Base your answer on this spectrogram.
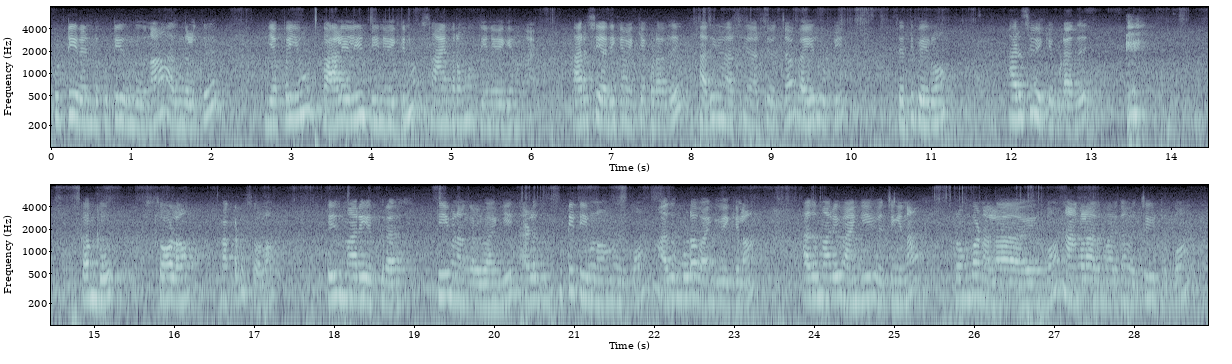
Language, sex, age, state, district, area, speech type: Tamil, female, 45-60, Tamil Nadu, Perambalur, rural, spontaneous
